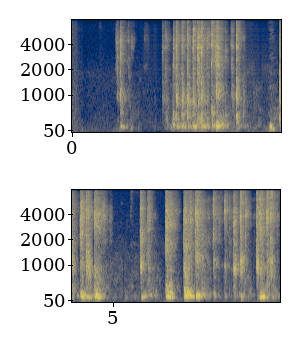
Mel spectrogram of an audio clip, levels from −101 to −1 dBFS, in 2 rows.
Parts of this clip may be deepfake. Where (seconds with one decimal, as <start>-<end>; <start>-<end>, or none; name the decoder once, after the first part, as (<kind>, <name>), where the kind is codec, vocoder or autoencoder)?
1.4-3.9 (codec, DAC)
